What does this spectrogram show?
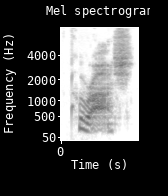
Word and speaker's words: Kuras: I talked to Min um Lander and I'll say Curus, but I I pronounced his name wrong. Kurash.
